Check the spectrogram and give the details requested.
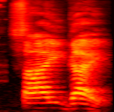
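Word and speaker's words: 災害: Cara bacanya adalah saigai ya.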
